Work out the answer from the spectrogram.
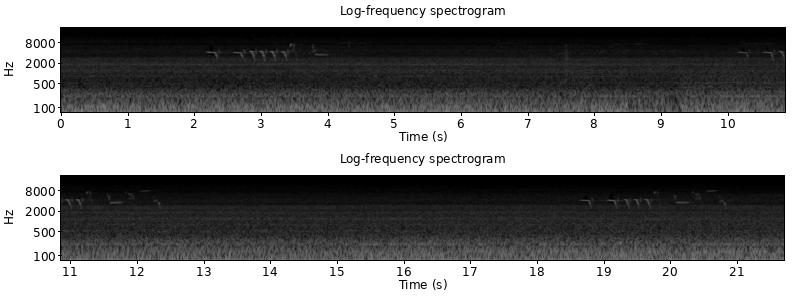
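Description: A songbird sings the same short, high phrase three times, about eight seconds apart: a quick run of sharp notes ending on a lower one. Under it runs a steady low rumble.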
